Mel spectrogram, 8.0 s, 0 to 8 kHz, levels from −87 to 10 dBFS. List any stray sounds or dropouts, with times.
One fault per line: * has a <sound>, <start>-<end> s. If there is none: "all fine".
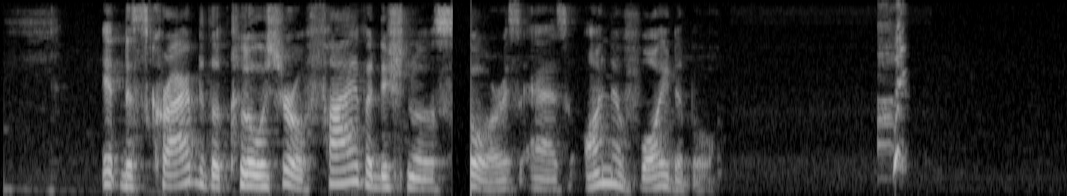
* has a dropout, 3.4-3.5 s
* has a laugh, 6.6-6.8 s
